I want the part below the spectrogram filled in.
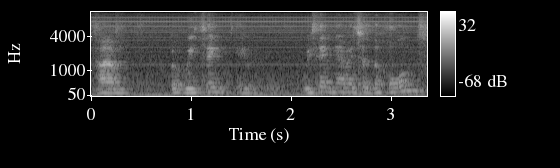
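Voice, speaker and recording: A man's voice: fairly high pitch, moderate pace, far from the mic. A British man hosting a casual unscripted news chat, teasing and mock-grumbling as he goes. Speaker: host of an amateur news show. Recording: echoey room, off mic, noisy hum.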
